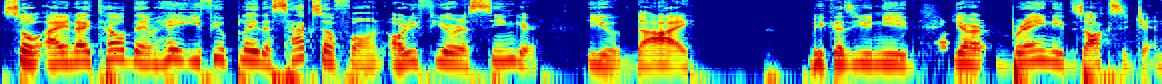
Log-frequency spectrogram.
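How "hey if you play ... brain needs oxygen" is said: normal talking voice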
